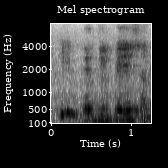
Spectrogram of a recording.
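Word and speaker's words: education: এডুকেশন এই যে ডি ইউ আছে, জ উচ্চারণ হয়েছে এডুকেশন।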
